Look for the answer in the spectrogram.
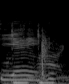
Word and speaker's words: Yang: Yang? It's Yang. – Are you really going to say it like an American? – Well, because this whole thing is gang.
